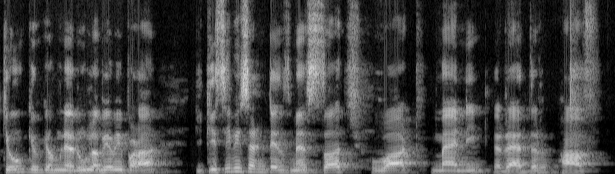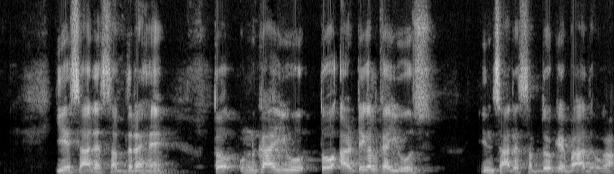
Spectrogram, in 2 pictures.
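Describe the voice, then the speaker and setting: A man teaching an English grammar lesson, explaining rules slowly and repeatedly while asking his students questions. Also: on the high side, reverberant.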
